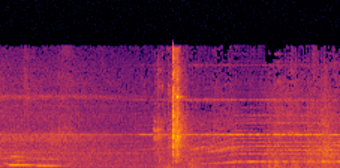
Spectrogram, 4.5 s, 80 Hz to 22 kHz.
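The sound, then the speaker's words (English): New York subway 7 local train in Queens: a two-note descending chime, then a low rumbling ride with a brief hissing burst and a steadily rising electric motor whine. “This is Manhattan-bound 7th local train. The next stop is Queensboro Plaza. Stand clear of the closing doors, Queens.”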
